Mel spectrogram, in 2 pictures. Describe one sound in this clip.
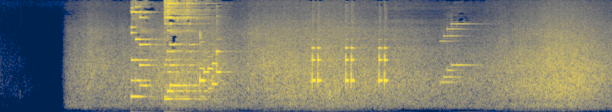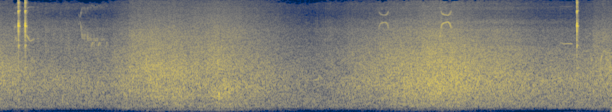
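A soft steady breeze blows outdoors, slowly swelling and fading.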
